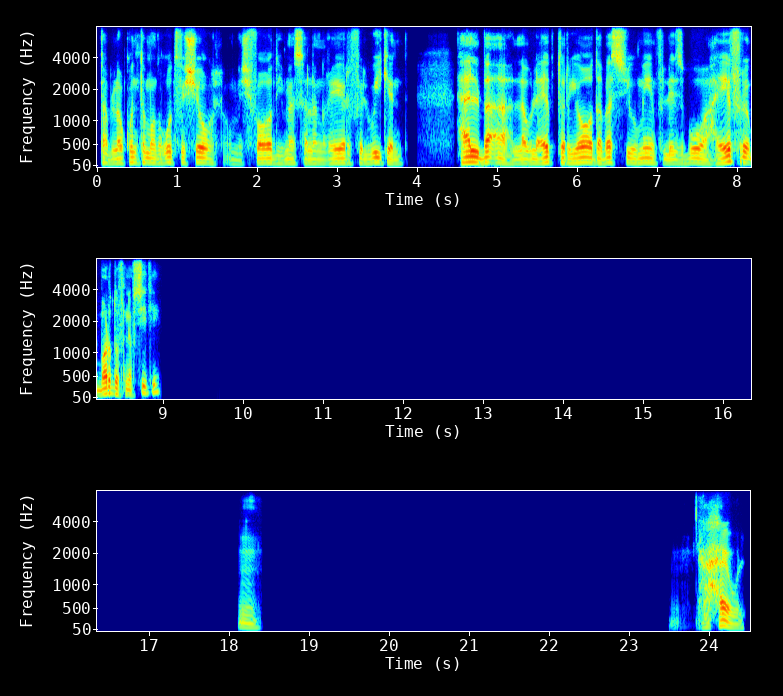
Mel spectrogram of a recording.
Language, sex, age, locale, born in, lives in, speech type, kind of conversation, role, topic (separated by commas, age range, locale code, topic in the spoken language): Arabic, male, 40-44, ar-EG, Egypt, United States, read, expert-assistant, asker, ما هي فوائد ممارسة الرياضة بانتظام على الصحة النفسية؟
